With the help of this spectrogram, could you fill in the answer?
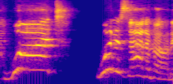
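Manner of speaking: high-pitched, baffled "what?"; startled disbelief. Retold or imitated. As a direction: retell it with a jolt of confusion. Acted startled reaction in a story.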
